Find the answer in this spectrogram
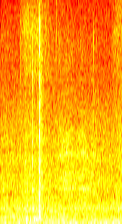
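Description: A steady low hum with one or two faint clicks, in a pause between spoken words.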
